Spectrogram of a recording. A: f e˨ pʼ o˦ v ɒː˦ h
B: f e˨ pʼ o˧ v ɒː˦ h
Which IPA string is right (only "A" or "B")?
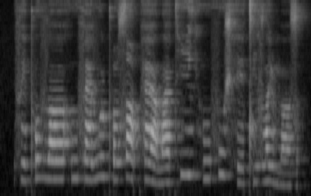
B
